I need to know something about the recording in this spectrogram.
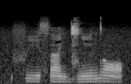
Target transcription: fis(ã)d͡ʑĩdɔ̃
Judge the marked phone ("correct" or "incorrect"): correct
